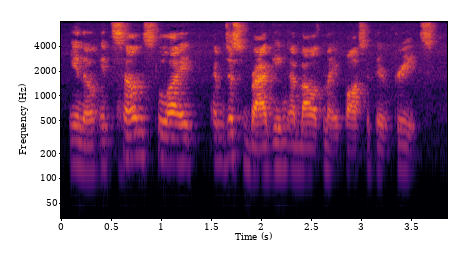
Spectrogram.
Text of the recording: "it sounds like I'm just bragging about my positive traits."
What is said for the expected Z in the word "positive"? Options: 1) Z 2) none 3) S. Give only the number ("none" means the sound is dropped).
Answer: 3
